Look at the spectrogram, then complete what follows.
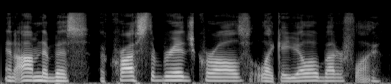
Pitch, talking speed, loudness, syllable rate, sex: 170 Hz, 155 wpm, -17 LUFS, 4.7 syllables/s, female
